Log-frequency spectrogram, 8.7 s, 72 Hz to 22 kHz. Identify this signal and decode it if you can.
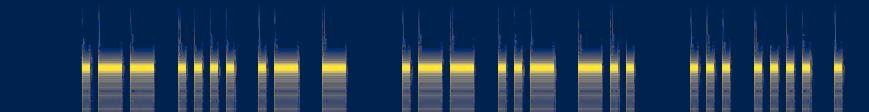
Morse code, heard as a keyed tone, about 15 wpm, 700 Hz. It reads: WHAT WUD SHE
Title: Sentences from Top 100 Words and Abbreviations 15wpm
